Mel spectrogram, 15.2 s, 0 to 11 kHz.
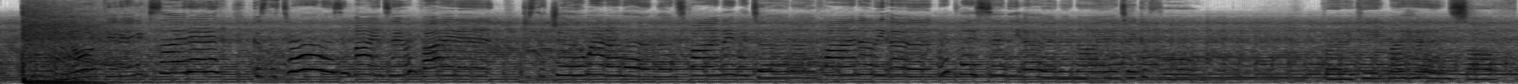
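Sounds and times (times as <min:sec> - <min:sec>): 
upbeat indie rock song with driving drums, bright guitars and sung vocals: 0:00.2 - 0:15.1
speech: 0:13.3 - 0:15.1.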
